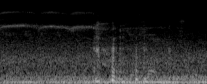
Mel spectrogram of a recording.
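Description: Outdoor ambience of a busy open-air market: a steady low rumble with faint voices of people nearby, and a few high chirps in the first second.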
